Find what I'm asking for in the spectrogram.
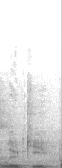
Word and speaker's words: Luedtke: I pronounce it Luedtke, but I don't mind if people pronounce it Luedtke.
